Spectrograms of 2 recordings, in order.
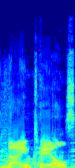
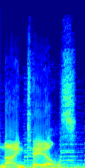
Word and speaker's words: Ninetales: the other day that it's Ninetales, not Nine Tails. Like as in like tales you tell as opposed to actual tales. Yeah. It's spelled tails. Yeah, like as in the story.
